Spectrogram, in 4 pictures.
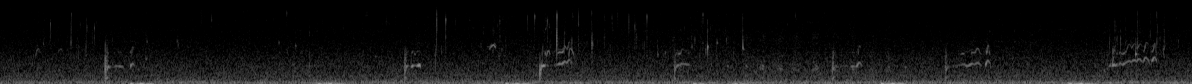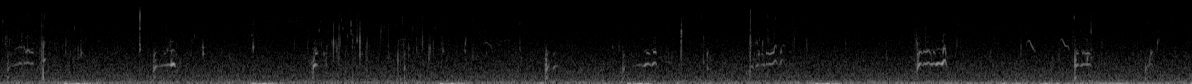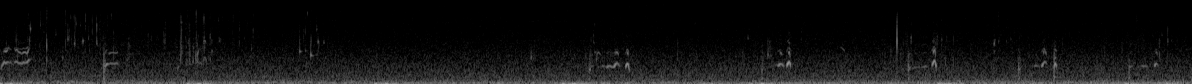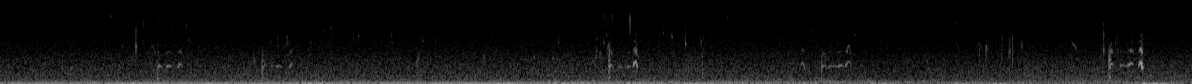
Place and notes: Fieldrecording summer of 2014 at Rottungen in the woods of Oslo.
First the canada goose then the small ducklings with their mother.
Recorded with a Zoom H4n.
Oslo, Norway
